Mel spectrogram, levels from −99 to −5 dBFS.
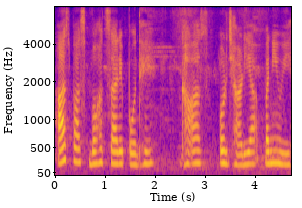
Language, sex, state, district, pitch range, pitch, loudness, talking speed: Hindi, female, Rajasthan, Jaipur, 205-220 Hz, 215 Hz, -21 LUFS, 125 wpm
